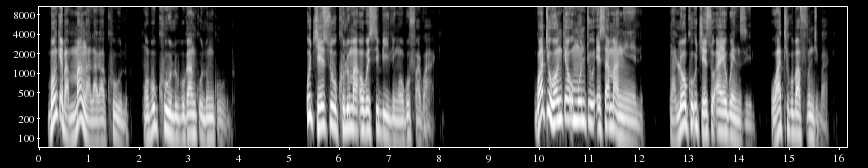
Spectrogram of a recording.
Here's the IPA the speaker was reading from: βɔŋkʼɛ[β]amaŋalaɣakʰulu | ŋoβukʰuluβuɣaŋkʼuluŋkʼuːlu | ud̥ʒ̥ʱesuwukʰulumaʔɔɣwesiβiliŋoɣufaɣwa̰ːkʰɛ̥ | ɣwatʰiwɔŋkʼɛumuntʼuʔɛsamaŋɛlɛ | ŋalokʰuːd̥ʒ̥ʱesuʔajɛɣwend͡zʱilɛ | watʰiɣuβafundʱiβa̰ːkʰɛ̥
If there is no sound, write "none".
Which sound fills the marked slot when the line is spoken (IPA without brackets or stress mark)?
β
